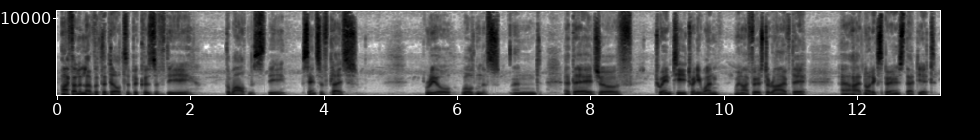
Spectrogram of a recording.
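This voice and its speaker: A middle-aged man with a South African accent, telling his own story reflectively, pausing for emphasis. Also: lowish voice, fairly even intonation. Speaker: conservationist and researcher, interviewee. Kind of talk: personal storytelling in an interview.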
